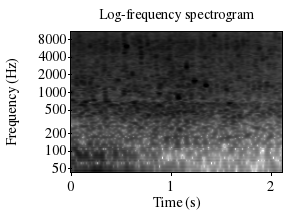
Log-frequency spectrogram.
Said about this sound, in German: soeben setze ich das Pumpwerk für die neue Wasserversorgung unseres Dorfes in Betrieb.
